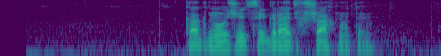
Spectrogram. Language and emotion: Russian, neutral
